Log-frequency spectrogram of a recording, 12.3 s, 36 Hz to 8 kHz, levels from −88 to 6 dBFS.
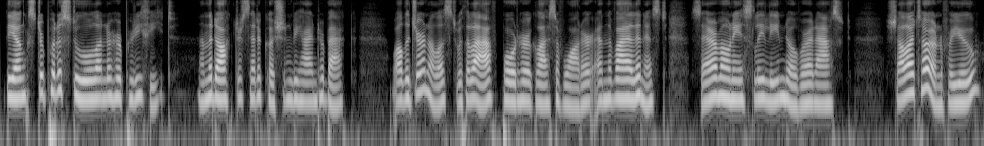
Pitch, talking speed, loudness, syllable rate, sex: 200 Hz, 210 wpm, -19 LUFS, 5.8 syllables/s, female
